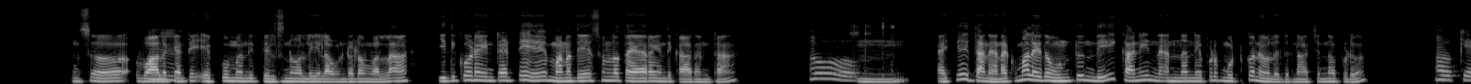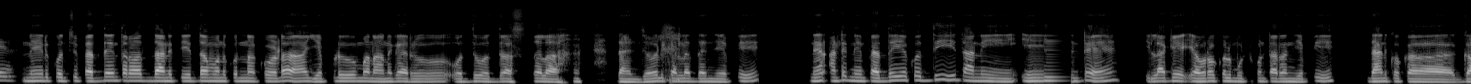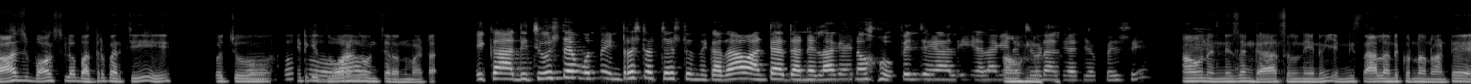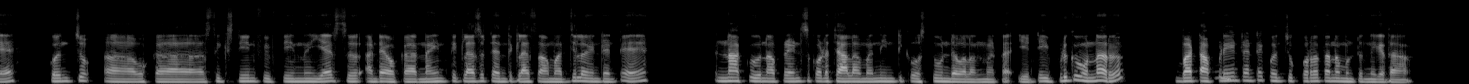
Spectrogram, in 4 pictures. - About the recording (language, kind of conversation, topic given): Telugu, podcast, ఇంట్లో మీకు అత్యంత విలువైన వస్తువు ఏది, ఎందుకు?
- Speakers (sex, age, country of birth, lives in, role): female, 20-24, India, India, host; male, 30-34, India, India, guest
- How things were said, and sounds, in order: in English: "సో"; other background noise; tapping; giggle; in English: "బాక్స్‌లో"; in English: "వావ్!"; in English: "ఇంట్రెస్ట్"; chuckle; in English: "ఓపెన్"; giggle; in English: "సిక్స్‌టీన్, ఫిఫ్టీన్ ఇయర్స్"; in English: "నైన్త్ క్లాస్, టెంథ్ క్లాస్"; in English: "ఫ్రెండ్స్"; in English: "బట్"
